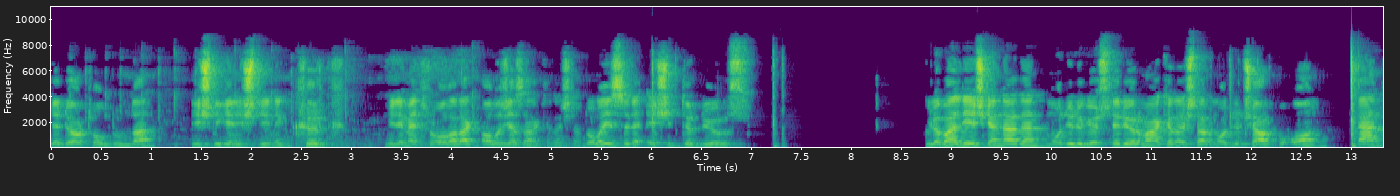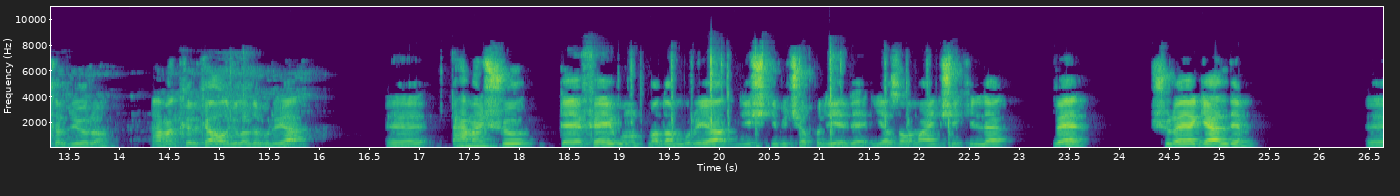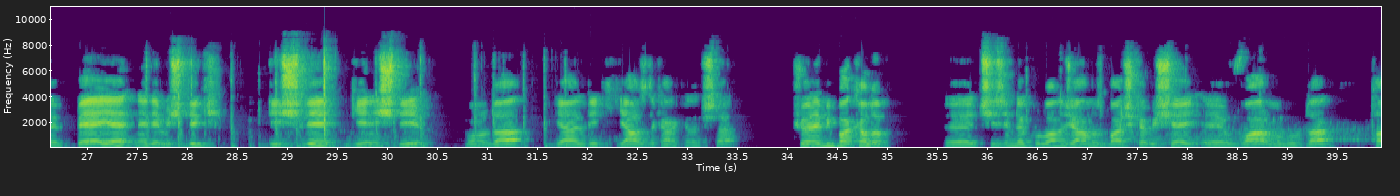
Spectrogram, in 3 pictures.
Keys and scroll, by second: 5.9 shift+0, 7.2 BackSpace, 11.1-12.3 typing, 12.9 Return, 18.8-22.6 typing, 27.5-32.1 typing.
